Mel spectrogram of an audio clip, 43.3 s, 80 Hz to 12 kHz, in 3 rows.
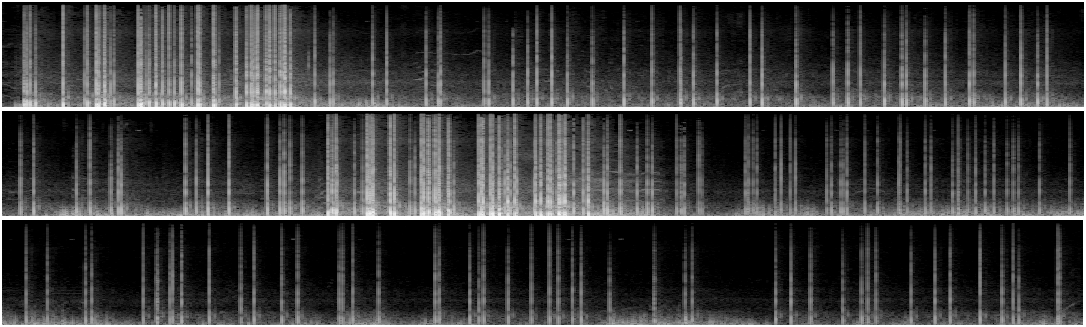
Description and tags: Fireworks-2017-Finale
This is the finale from a July 4th fireworks show in northern california.
fire-crackers, fire-works, firecrackers, fireworks, fourth-of-july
